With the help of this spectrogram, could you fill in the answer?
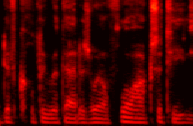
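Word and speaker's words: fluoxetine: flatin I have difficulty with that as well fluoxitine fluoxitine thank you yes I'll say it wrong 10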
